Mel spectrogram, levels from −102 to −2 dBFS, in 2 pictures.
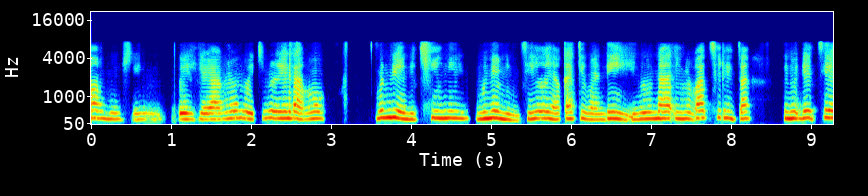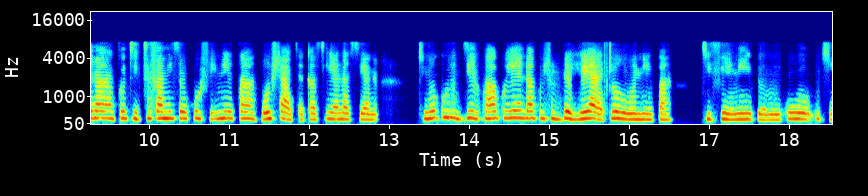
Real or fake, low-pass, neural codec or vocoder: fake; 7.2 kHz; codec, 16 kHz, 1 kbps, FreqCodec, smaller model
